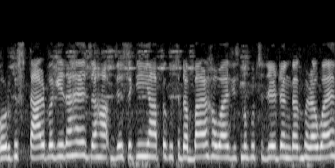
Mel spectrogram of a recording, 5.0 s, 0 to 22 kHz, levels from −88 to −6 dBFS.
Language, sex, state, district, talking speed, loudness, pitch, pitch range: Hindi, female, Bihar, Vaishali, 295 wpm, -19 LUFS, 270 Hz, 260-280 Hz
